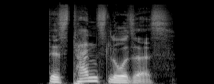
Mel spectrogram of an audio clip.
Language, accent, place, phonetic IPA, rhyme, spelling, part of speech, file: German, Germany, Berlin, [dɪsˈtant͡sloːzəs], -ant͡sloːzəs, distanzloses, adjective, De-distanzloses.ogg
- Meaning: strong/mixed nominative/accusative neuter singular of distanzlos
